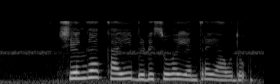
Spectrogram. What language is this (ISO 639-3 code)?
kan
